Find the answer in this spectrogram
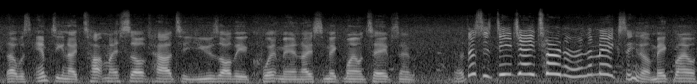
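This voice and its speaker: Talking at a very fast pace with an American accent, a man with a fairly high pitch uses ordinary pitch variation over noticeable background noise. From US West Coast, San Diego. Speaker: photographer. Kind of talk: casual interview.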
